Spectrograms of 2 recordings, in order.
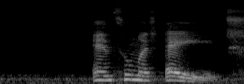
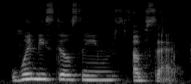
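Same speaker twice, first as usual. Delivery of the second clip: ordinary talk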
